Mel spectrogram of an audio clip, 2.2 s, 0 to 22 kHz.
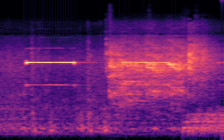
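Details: Honda car whose ECU was fried during a welding test, now running on a substitute ECU (possibly one for a '97 model): short crank, then it catches cleanly and revs up smoothly without hesitation; starts and runs fine.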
